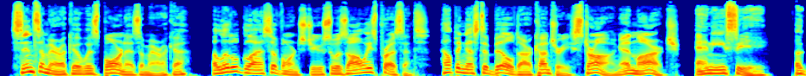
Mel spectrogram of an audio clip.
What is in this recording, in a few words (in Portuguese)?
ingles masculino usa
